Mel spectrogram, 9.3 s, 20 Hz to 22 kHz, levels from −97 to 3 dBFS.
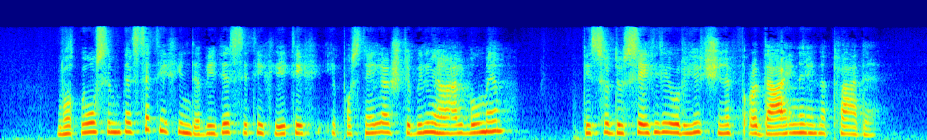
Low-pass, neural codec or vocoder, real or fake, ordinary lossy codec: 9.9 kHz; codec, 16 kHz in and 24 kHz out, 0.6 kbps, FocalCodec, streaming, 4096 codes; fake; MP3, 48 kbps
